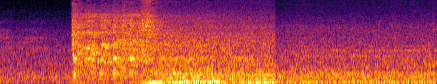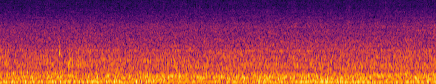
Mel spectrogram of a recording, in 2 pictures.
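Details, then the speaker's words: Suburban after front differential repair, test drive: engine starts, revs, then steady drive with even hum and no whine, grind or clunk; old noise gone, driveline healthy. "seems good all right so as you guys saw in the last clip we got it running and driving no more noise"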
